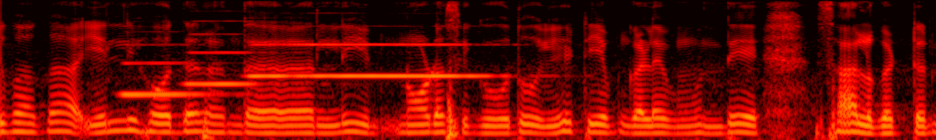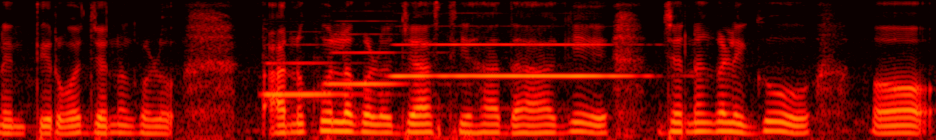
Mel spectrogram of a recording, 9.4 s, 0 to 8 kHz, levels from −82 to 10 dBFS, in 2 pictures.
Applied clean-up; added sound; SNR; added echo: none; Wind instrument, woodwind instrument; 3 dB; none.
